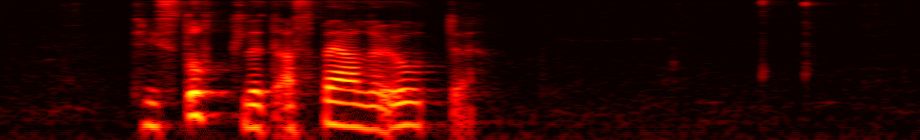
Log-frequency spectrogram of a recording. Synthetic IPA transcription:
t̪ʰɪst̪ɔt̪lət̪ʰɑ̰ːspæːləʉːt̪ə̰

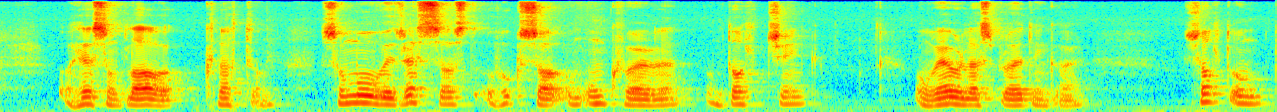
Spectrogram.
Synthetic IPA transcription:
ɔɦɛːsʊmb̪laːʋəkʰnœt̪ʰːʊn | sɔmuːʋɪd̪ɾɛsast̪ɔɦʊksaʔʊ̰mʊmkʰʋɛɹvəʊmd̪ɔl̥t͡ʃɪŋk | ʊmvɛːvəlɛspɹœʏt̪nɪŋka̰ɹ | ʃɔlt̪ʊm

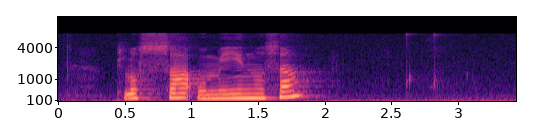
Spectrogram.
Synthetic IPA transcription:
pʰlʊsɑʔoːmiːnʊsɑ

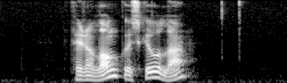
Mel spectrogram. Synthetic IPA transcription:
fɛɾunlɔŋkujskjuːla

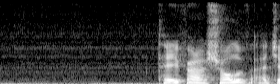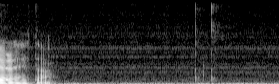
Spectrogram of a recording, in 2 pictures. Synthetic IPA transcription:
t̪ʰejfæːɹaʃɔlvæ̰ðd͡ʒeːɹahɛht̪ʰa̰

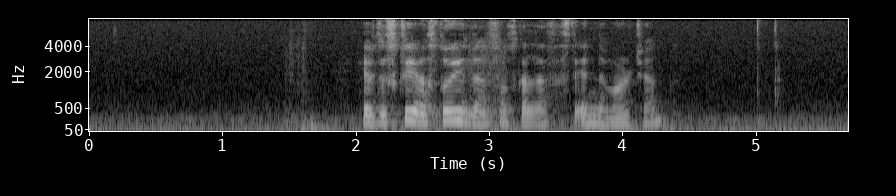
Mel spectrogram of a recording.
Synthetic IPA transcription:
hɛʋ̪d̪ʉːskɹiːʋɑst̪ʊiːlənsɔmskɑlæːsəst̪ɪniːmɔɹt͡ʃən

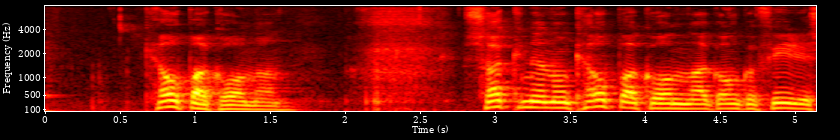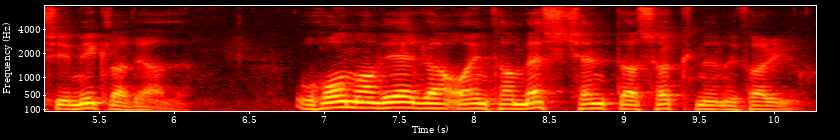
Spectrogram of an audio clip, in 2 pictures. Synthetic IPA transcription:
kʰœwpakʰɔːnan | sœknɪnʊmkʰɛwpakʰɔːnnaɡɔŋkʊfiːɾɪsɪmiklad̪a̰ːlɪ̰ | ɔɣɦɔːmanʋeːɾaʔɔjnt̪ʰamɛst̪t͡ɕʰɛnt̪asœknɪnʏjfœɹjʊ̰

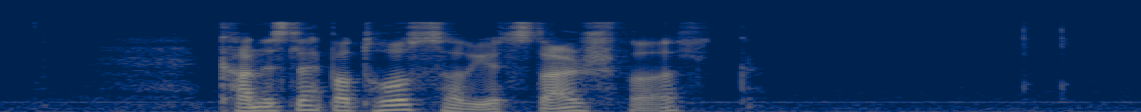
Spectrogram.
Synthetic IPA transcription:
kʰɑnd̪eːslɛpɑt̪ʰoːsɑʋiːɛt̪st̪ɑʉʃfɑ̰ɾk̪

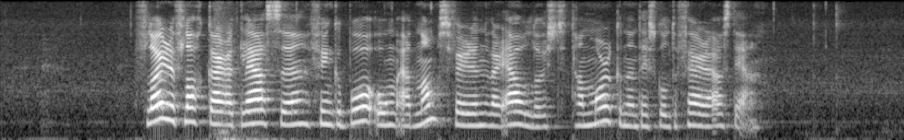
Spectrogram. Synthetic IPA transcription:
flɔjɾəflɔhkaɹaɡlæːsɪfɪŋkəboːʔʊma̰t̪nɔmsfɪɾɪnʋaɹaːwlʊjst̪ːʰanmɔɹknɪnt̪ʰɛjskʊlt̪əfɛːɹaa̰wst̪ɛ̰ː

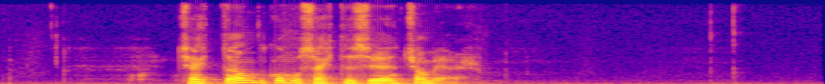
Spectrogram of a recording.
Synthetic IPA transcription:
t͡ɕʰɛht̪ankʰɔmosɛht̪əseːt͡ɕʰaːmɛ̰ːɹ

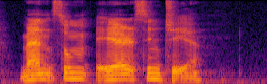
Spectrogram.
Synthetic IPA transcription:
mɛnsɔmeːɹsʏnt͡ʃəʔeː

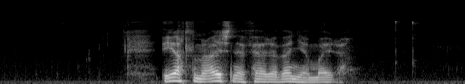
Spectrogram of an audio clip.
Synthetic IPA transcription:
ɪjat̪ləmaɾajsnɪafæːɾavɛnjamajɾa

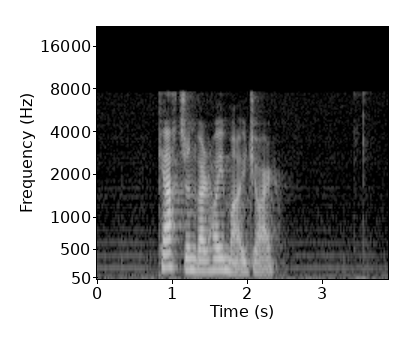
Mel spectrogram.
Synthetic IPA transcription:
kʰat̪ɹɪnvaɹɦɔjma̰ʔʊ̰jd͡ʒa̰ːɹ

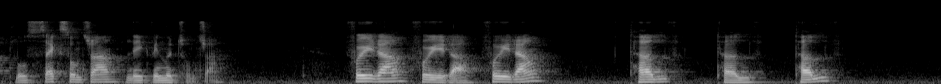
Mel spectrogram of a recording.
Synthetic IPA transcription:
pʰlʊsːɛkshʊnd̪ɾaliːkviːnʏtːʊ̰nd̪ɾa̰ | fyjɾafɔjɾafɔjɾa | t̪ʰœlv | t̪ʰœlvt̪ʰœlv

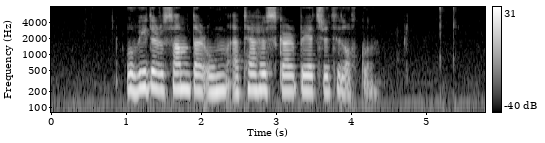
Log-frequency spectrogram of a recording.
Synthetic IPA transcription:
ɔʋiːt̪̬ɛɾusamt̪aɹʔʊmæ̰ðt̪ʰɛːɦœskaɹbeːt̪ɾɪt̪ʰɪlɔhkʊ̰n

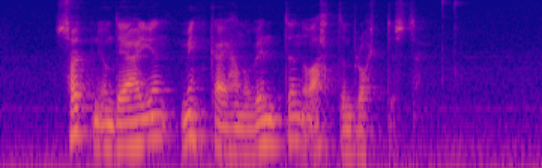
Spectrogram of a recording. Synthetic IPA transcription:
sœt̪nɪ̰ʊmd̪ɛːjɪnmɪŋ̥kaɪɦanːʊmvɪnt̪ɪno̰ːaht̪ənbɾɔht̪ə̥st̪

